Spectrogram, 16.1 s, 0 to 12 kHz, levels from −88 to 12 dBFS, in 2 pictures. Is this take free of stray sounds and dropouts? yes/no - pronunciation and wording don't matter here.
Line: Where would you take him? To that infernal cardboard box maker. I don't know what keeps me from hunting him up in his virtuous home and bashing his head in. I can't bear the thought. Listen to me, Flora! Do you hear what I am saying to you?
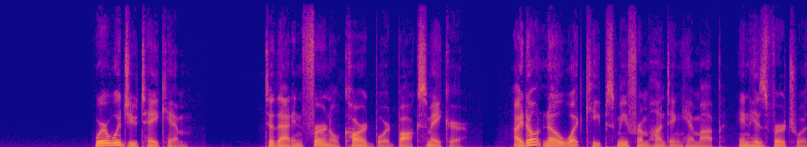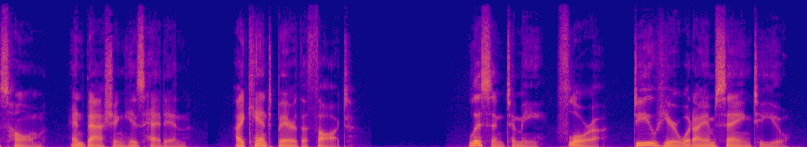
yes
